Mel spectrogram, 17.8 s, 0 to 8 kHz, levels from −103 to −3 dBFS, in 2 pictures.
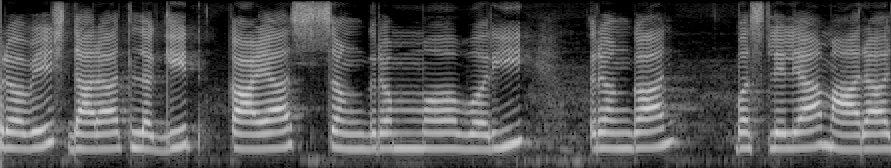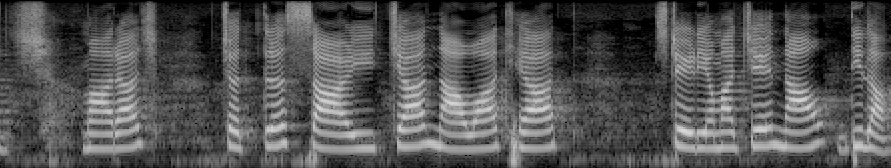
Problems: background sounds at intervals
